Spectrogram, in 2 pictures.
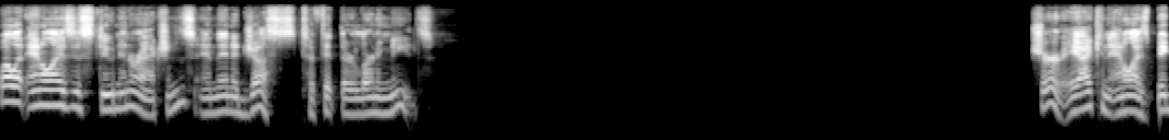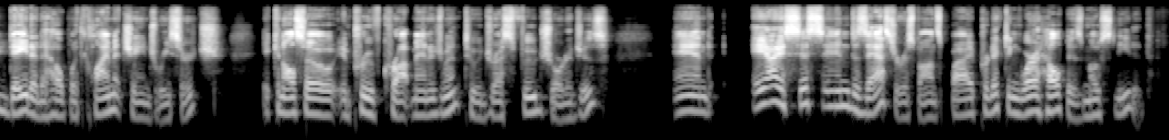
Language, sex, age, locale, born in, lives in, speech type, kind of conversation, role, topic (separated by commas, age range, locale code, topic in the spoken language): English, male, 35-39, en-US, United States, United States, read, expert-assistant, expert, What are the risks and rewards of artificial intelligence?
